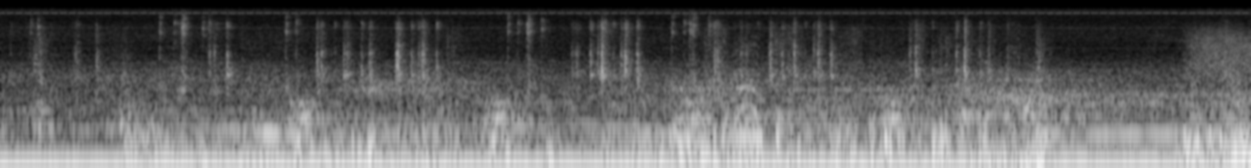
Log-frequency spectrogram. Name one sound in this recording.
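Sword strikes and spell effects clash and crackle in quick bursts.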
